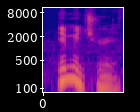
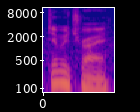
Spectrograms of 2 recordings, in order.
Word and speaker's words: Dimitri: much for the uh Demitri sorry demitry there you go there we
